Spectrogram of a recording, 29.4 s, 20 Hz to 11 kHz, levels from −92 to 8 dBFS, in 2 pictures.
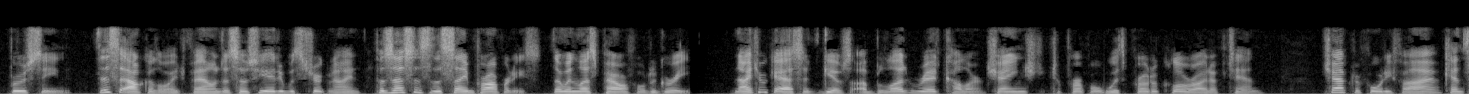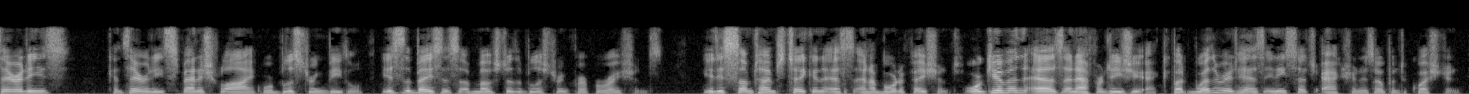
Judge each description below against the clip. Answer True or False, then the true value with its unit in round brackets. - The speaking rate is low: False (145 wpm)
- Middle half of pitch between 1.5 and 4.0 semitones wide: True (3.5 semitones)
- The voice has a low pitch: False (185 Hz)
